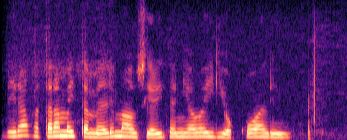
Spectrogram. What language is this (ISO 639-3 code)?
kik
